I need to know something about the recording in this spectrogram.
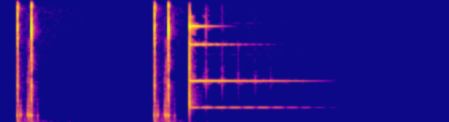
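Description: Subscribe-button animation sound effect: a quick double click, another double click about a second and a half later, then a bright bell ding that rings out and fades over about a second and a half.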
